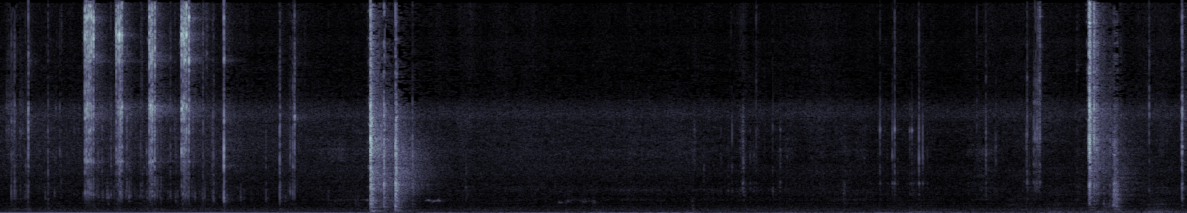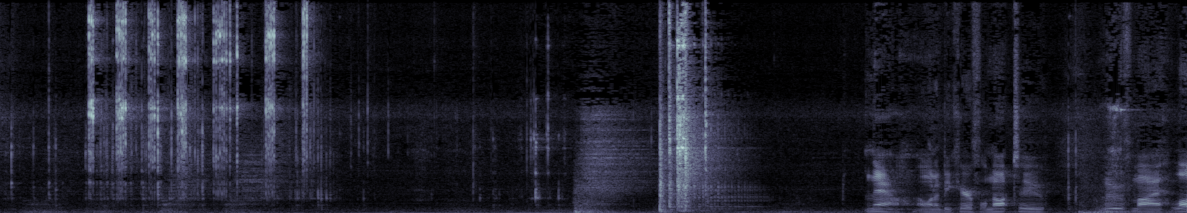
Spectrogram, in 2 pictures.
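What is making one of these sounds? Metal parts clink and scrape against each other.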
